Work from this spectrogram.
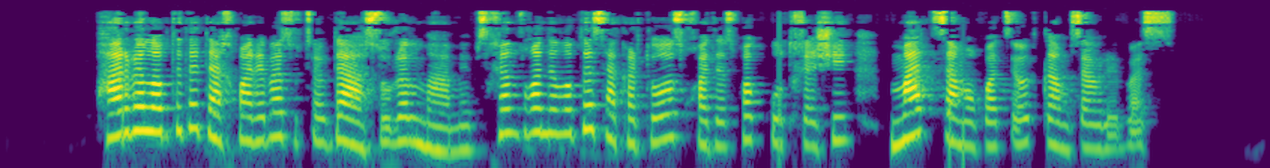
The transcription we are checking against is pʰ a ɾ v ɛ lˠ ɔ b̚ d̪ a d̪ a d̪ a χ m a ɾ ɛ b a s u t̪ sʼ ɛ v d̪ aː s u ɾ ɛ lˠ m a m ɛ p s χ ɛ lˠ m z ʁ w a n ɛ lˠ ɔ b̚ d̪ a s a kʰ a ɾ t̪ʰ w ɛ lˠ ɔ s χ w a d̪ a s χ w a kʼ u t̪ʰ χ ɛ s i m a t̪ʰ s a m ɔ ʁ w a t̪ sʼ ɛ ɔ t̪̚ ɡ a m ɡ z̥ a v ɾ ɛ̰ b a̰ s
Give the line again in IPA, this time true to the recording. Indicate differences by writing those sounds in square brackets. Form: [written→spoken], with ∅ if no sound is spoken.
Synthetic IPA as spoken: pʰ a ɾ v ɛ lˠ ɔ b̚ d̪ a d̪ a d̪ a χ m a ɾ ɛ b a s u t̪ sʼ ɛ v d̪ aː s u ɾ ɛ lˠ m a m ɛ p s χ ɛ lˠ m z ʁ w a n ɛ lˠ ɔ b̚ d̪ a s a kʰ a ɾ t̪ʰ w ɛ lˠ ɔ s χ w a d̪ a s χ w a kʼ u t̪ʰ χ ɛ [s→ʃ] i m a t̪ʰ s a m ɔ ʁ w a t̪ sʼ ɛ ɔ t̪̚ ɡ a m ɡ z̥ a v ɾ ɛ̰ b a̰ s

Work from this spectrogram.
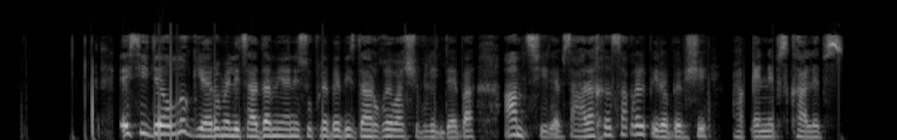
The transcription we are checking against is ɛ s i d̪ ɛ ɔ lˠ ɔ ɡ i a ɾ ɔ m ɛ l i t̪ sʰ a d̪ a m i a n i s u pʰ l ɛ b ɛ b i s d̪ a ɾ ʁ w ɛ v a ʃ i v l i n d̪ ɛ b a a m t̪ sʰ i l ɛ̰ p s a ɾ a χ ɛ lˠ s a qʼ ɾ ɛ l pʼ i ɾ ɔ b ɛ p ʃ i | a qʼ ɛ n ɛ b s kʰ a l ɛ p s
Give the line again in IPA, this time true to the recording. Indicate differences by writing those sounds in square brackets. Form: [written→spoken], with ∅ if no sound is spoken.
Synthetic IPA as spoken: ɛ s i d̪ ɛ ɔ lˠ ɔ ɡ i a ɾ ɔ m ɛ l i t̪ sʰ a d̪ a m i a n i s u pʰ l ɛ b ɛ b i s d̪ a ɾ ʁ w ɛ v a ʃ i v l i n d̪ ɛ b a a m t̪ sʰ i [l→ɾ] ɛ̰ p s a ɾ a χ ɛ lˠ s a qʼ ɾ ɛ l pʼ i ɾ ɔ b ɛ p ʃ i | a qʼ ɛ n ɛ [b→p] s kʰ a l ɛ p s

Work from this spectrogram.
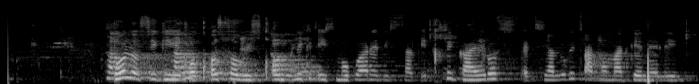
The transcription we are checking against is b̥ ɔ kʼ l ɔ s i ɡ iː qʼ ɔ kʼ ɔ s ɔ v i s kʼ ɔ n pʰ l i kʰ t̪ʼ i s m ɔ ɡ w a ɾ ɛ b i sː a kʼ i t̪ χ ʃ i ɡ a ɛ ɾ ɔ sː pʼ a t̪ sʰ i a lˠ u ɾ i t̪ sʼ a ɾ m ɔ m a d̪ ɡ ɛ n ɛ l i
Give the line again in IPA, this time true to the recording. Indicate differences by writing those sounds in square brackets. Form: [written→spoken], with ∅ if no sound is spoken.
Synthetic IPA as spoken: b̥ ɔ [kʼ→∅] l ɔ s i ɡ iː qʼ ɔ kʼ ɔ s ɔ v i s kʼ ɔ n pʰ l i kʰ t̪ʼ i s m ɔ ɡ w a ɾ ɛ b i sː a kʼ i t̪ χ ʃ i ɡ a ɛ ɾ ɔ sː pʼ [a→ɛ] t̪ sʰ i a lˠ u ɾ i t̪ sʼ a ɾ m ɔ m a d̪ ɡ ɛ n ɛ l i

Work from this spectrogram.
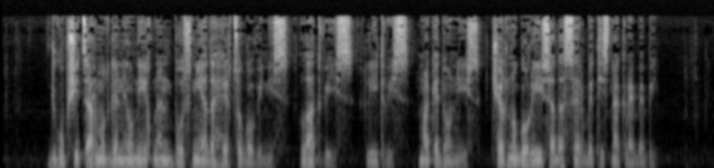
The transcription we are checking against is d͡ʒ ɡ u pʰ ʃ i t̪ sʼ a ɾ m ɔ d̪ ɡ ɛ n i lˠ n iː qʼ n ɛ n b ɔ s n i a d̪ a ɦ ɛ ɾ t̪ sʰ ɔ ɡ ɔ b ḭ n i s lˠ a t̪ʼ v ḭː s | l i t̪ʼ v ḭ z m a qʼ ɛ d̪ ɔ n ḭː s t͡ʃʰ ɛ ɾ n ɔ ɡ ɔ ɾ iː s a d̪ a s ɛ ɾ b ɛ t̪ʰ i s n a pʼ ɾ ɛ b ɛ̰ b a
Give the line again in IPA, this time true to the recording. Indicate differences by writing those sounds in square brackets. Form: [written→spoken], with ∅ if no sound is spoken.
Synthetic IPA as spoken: d͡ʒ ɡ u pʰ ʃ i t̪ sʼ a ɾ m ɔ d̪ ɡ ɛ n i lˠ n iː qʼ n ɛ n b ɔ s n i a d̪ a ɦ ɛ ɾ t̪ sʰ ɔ ɡ ɔ [b→v] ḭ n i s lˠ a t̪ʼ v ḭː s | l i t̪ʼ v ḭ [z→s] m a [qʼ→kʼ] ɛ d̪ ɔ n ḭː s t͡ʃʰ ɛ ɾ n ɔ ɡ ɔ ɾ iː s a d̪ a s ɛ ɾ b ɛ t̪ʰ i s n a [pʼ→kʼ] ɾ ɛ b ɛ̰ b [a→i]

